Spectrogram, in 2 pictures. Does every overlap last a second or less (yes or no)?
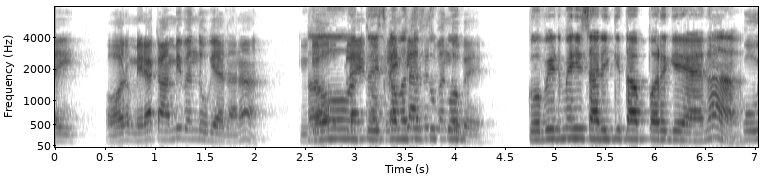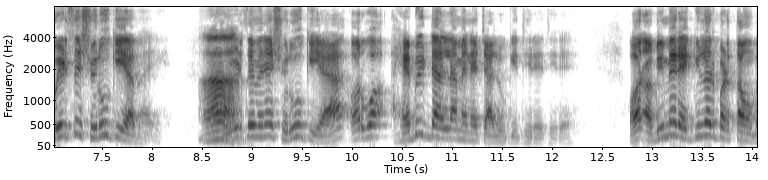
no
